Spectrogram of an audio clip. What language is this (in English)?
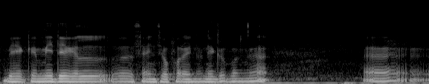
Bodo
